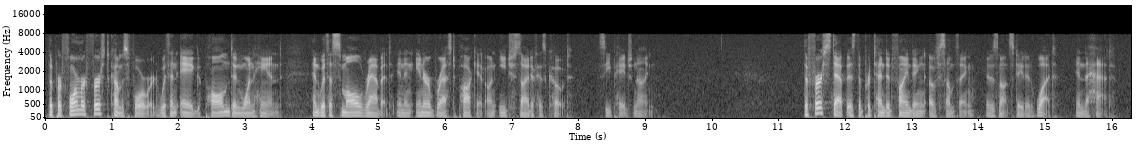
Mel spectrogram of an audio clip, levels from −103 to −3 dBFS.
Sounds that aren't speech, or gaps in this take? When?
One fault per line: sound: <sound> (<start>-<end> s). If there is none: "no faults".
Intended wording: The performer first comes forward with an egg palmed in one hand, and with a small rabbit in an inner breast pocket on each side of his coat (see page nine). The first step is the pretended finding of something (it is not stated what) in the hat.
no faults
